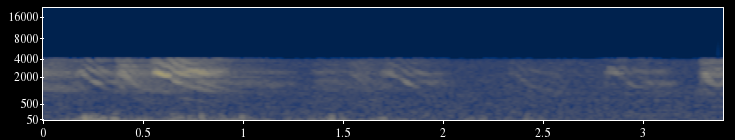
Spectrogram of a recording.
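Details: Red-billed chough recorded by camera trap in limestone canyons gives a loud, harsh, ringing call near the start, followed by a few fainter squawky calls over a quiet background.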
